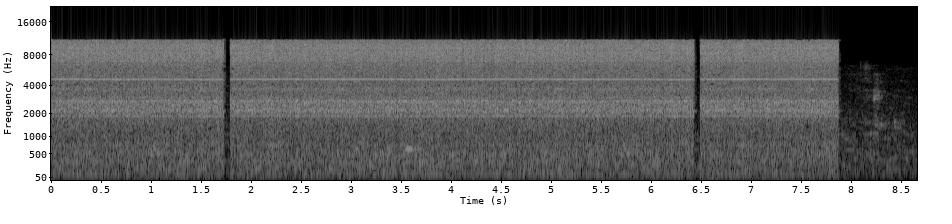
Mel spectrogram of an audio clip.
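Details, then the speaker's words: Loud continuous high-pitched hissing whine with two brief dips: high-speed dental drill, bur upright and perpendicular to the occlusal plane, cutting a Class I amalgam cavity outline in a lower first molar. "no tilting is done during this phase of cutting the bur should be upright or perpendicular cl to the accusal"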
